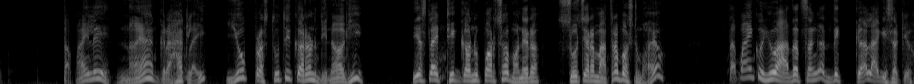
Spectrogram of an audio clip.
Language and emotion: Nepali, disgusted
